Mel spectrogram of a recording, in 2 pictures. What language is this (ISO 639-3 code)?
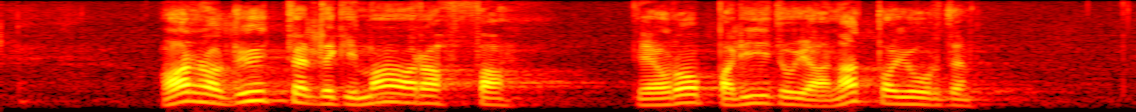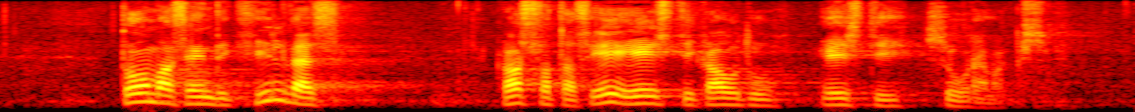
est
